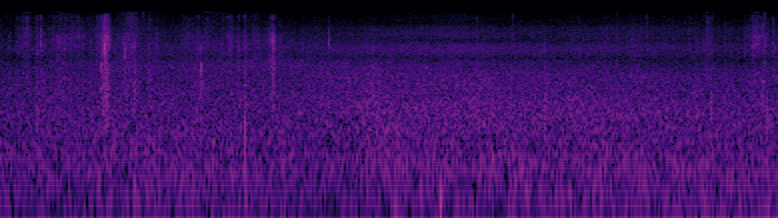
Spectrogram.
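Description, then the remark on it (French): A steady, broad wash of sea surf rolls on continuously, with occasional faint clicks and splashes as waves break among rocks on a rocky beach, with wind adding a low rumble. “Et, euh, puis on va s'installer ici un peu à l'abri du vent avec les rochers au milieu, avec la mer, la mer devant.”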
